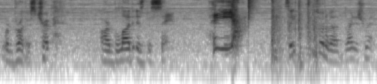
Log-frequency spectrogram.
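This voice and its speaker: A woman's voice: fairly low pitch, takes it slowly, loud music behind the voice. A woman playing an eager, earnest, goofy male secret agent in an audio comedy drama. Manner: excitable, earnest.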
